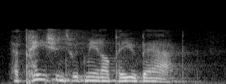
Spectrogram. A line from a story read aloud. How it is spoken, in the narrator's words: his fellow slave fell down and pleaded with him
